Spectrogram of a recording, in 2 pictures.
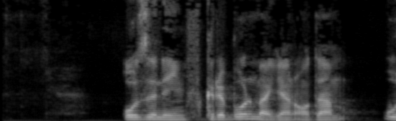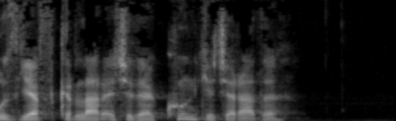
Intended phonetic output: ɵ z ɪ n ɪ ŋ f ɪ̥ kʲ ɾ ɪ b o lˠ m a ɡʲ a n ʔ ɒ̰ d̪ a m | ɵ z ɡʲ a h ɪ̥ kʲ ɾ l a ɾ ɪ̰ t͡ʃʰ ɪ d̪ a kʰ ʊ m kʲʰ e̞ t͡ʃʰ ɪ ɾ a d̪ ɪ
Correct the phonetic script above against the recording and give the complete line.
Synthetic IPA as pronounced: ɵ z ɪ n ɪ ŋ f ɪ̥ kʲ ɾ ɪ b o lˠ m a ɡʲ a n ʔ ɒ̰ d̪ a m | ɵ z ɡʲ a f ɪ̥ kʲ ɾ l a ɾ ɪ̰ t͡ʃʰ ɪ d̪ a kʰ ʊ n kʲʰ e̞ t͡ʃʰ ɪ ɾ a d̪ ɪ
